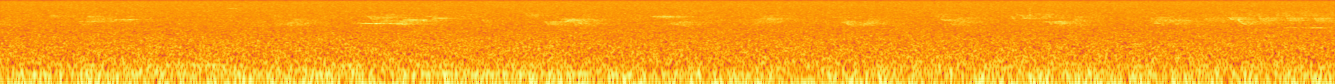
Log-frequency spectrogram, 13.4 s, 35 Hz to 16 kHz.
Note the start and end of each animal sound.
[0.00, 13.35] Red-eyed Vireo (Vireo olivaceus)
[3.37, 4.74] Hermit Thrush (Catharus guttatus)
[11.71, 13.35] Ovenbird (Seiurus aurocapilla)

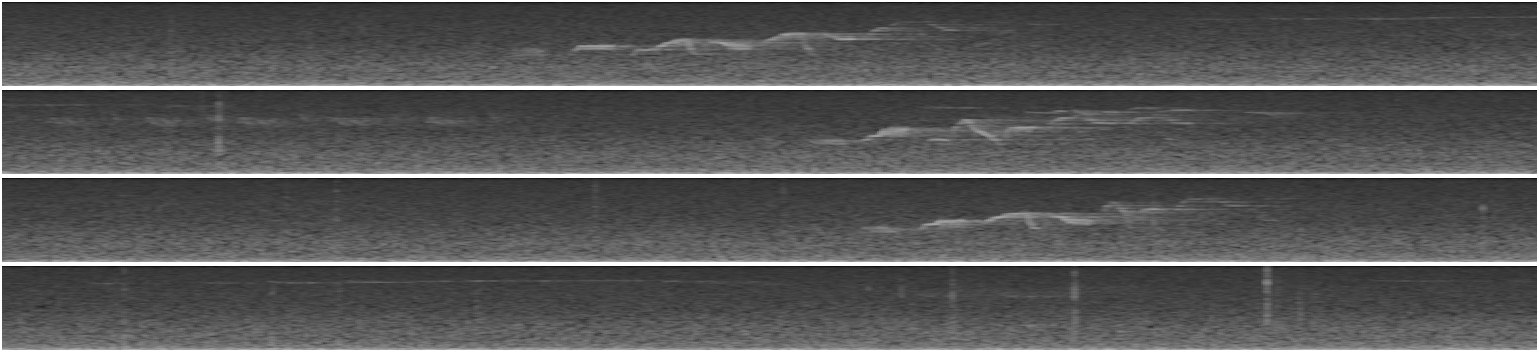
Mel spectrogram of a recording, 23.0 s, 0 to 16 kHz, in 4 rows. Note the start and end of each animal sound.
[1.81, 3.67] Swainson's Thrush (Catharus ustulatus)
[4.10, 6.73] Golden-crowned Kinglet (Regulus satrapa)
[5.70, 7.71] Ovenbird (Seiurus aurocapilla)
[8.72, 10.29] Swainson's Thrush (Catharus ustulatus)
[9.24, 10.65] Brown Creeper (Certhia americana)
[14.73, 16.28] Swainson's Thrush (Catharus ustulatus)
[17.53, 20.09] Golden-crowned Kinglet (Regulus satrapa)
[20.62, 21.58] Black-throated Blue Warbler (Setophaga caerulescens)
[22.37, 22.96] Golden-crowned Kinglet (Regulus satrapa)

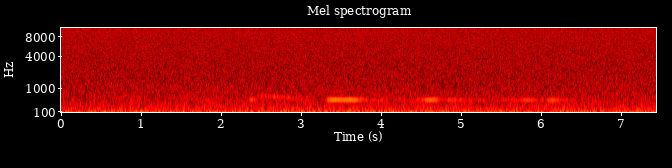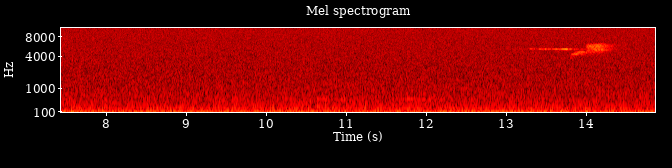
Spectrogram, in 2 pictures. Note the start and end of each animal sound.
[1.72, 7.02] Mourning Dove (Zenaida macroura)
[10.10, 12.40] Mourning Dove (Zenaida macroura)
[12.95, 14.65] Black-throated Green Warbler (Setophaga virens)

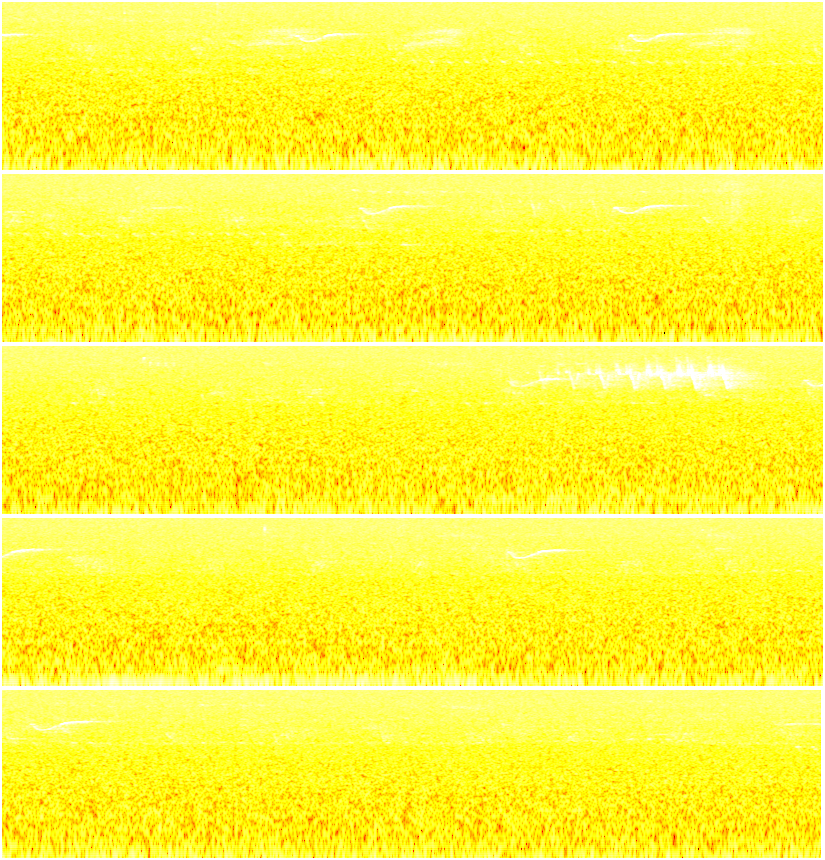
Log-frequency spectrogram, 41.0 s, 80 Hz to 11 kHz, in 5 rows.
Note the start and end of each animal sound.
[0.00, 15.69] unidentified call
[0.00, 41.03] Red-eyed Vireo (Vireo olivaceus)
[2.48, 3.11] Gray Catbird (Dumetella carolinensis)
[2.68, 3.64] Eastern Wood-Pewee (Contopus virens)
[3.91, 4.56] Gray Catbird (Dumetella carolinensis)
[6.06, 7.08] Eastern Wood-Pewee (Contopus virens)
[6.93, 7.53] Gray Catbird (Dumetella carolinensis)
[11.60, 12.54] Eastern Wood-Pewee (Contopus virens)
[14.22, 15.26] Eastern Wood-Pewee (Contopus virens)
[21.27, 22.13] Eastern Wood-Pewee (Contopus virens)
[21.53, 24.15] Ovenbird (Seiurus aurocapilla)
[24.27, 25.19] Eastern Wood-Pewee (Contopus virens)
[29.61, 30.51] Eastern Wood-Pewee (Contopus virens)
[32.87, 33.96] Eastern Wood-Pewee (Contopus virens)

